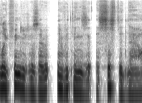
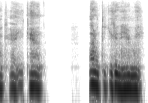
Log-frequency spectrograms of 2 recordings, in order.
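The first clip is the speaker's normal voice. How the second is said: ordinary delivery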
